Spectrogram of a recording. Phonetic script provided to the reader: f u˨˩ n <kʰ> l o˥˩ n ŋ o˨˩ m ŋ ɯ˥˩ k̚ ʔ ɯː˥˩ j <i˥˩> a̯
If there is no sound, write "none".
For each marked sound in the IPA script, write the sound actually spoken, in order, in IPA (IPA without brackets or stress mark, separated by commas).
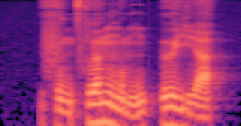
pʰ, i˧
